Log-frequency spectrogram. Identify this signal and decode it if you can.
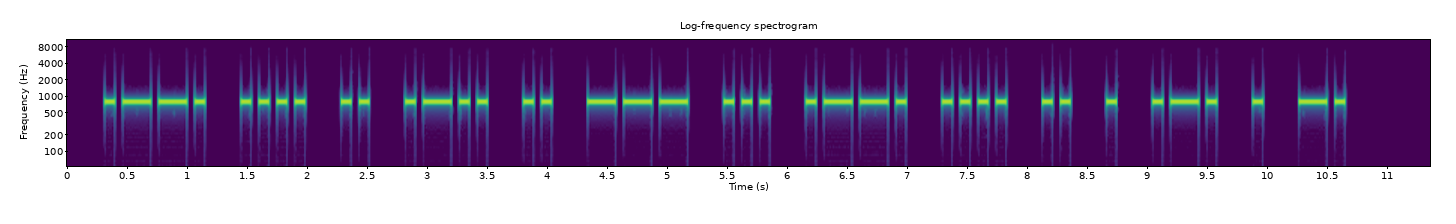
Morse code, heard as a keyed tone, about 16 wpm, 800 Hz. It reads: PHILIOSPHIEREN
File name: Morsekurs / Witze / Witz 24. Februar 2026 70 F80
